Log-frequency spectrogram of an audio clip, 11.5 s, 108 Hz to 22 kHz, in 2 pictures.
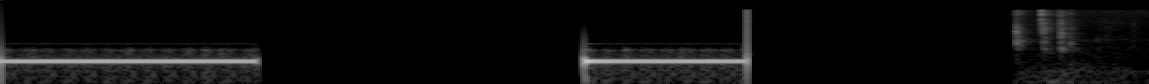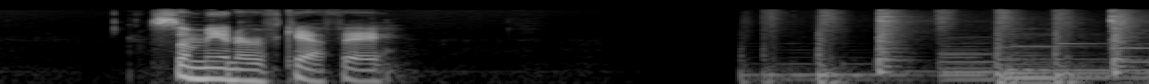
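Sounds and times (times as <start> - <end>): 
ringback tone of an outgoing telephone call: 0.0 - 1.3, 2.9 - 3.8
speech: 6.5 - 7.8.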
